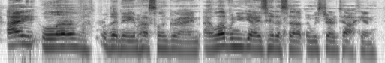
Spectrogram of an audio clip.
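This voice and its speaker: A man's voice: fairly high pitch, measured pace, a little mellow, no room sound. A man as podcast guest and sponsor, talking casually with enthusiastic, rambling stories. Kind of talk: casual chat.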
